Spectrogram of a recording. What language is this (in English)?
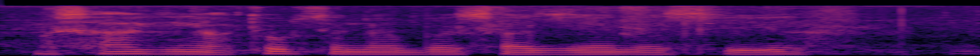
Manipuri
